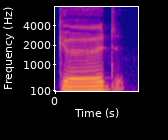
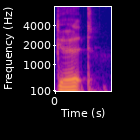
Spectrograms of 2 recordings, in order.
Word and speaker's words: girt: He was worried that he was giving us crap that we said it sounded like we said gird by C, not girt by C.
